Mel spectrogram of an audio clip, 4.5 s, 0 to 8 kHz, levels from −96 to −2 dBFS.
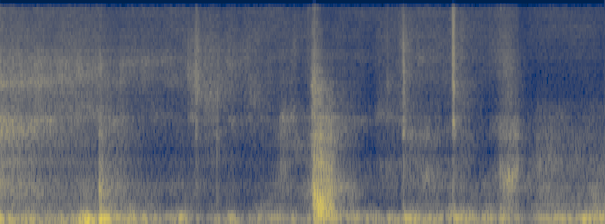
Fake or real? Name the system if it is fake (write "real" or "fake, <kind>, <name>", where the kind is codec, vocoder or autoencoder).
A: fake, codec, ZipCodec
